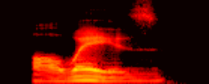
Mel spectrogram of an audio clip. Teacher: The end of always is way, a, which is voiced. So the S is a Z.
